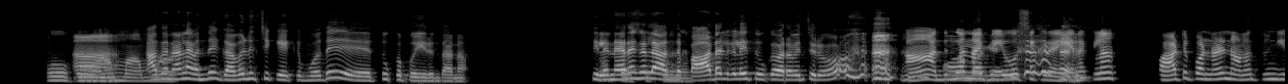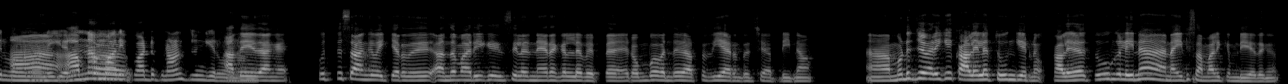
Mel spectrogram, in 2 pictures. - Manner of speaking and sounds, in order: laugh; laughing while speaking: "ஆமாங்க"
- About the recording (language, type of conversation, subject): Tamil, podcast, அடிக்கடி கூடுதல் வேலை நேரம் செய்ய வேண்டிய நிலை வந்தால் நீங்கள் என்ன செய்வீர்கள்?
